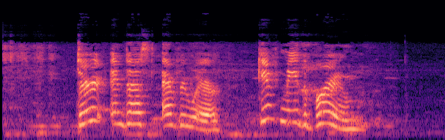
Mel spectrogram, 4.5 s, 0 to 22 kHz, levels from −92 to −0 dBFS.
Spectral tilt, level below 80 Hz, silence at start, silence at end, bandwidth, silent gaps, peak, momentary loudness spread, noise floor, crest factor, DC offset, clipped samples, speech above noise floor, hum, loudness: -2 dB/octave; -60 dBFS; 0.05 s; 0.65 s; 9.4 kHz; none; 0 dBFS; 18 LU; -52 dBFS; 16 dB; under 0.1%; under 0.1%; 37 dB; none; -14 LUFS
